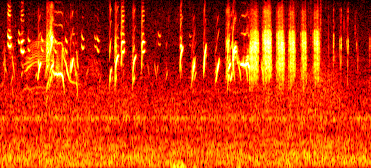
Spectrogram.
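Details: Caged European goldfinch calling to wild goldfinches among thistles: faint, high, twittering chirps in quick bursts over a steady background hiss.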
